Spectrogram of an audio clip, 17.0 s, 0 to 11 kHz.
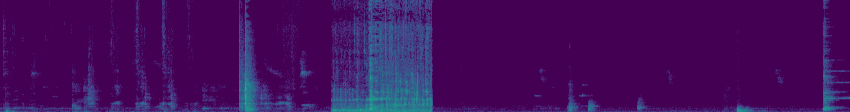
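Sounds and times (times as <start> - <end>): water pouring onto noodles: 6.6 - 8.7.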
